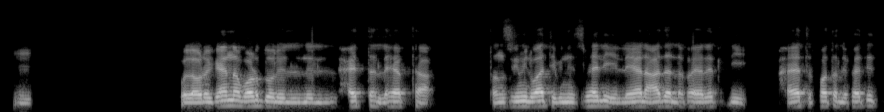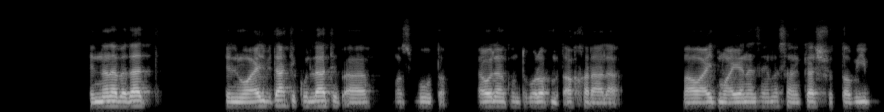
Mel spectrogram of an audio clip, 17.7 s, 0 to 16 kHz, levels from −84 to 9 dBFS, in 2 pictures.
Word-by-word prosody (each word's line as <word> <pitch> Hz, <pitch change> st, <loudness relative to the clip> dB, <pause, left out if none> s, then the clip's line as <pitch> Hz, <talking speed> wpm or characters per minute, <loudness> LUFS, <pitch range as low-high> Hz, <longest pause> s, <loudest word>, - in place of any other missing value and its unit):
إمم. 105 Hz, -1 st, -10 dB, 1.5 s
ولو 115 Hz, 0 st, +5 dB
رجعنا 130 Hz, +5 st, +4 dB
برضه 130 Hz, -1 st, +4 dB
لل 115 Hz, -1 st, -1 dB
للحتّة 115 Hz, +4 st, -2 dB
اللي 115 Hz, -2 st, -3 dB
هي 125 Hz, -1 st, +5 dB
بتاع -, -, -4 dB, 0.6 s
تنظيم 125 Hz, +3 st, 0 dB
الوقت 130 Hz, 0 st, +5 dB
بالنسبة 115 Hz, +3 st, +1 dB
لي 135 Hz, -3 st, 0 dB
اللي 115 Hz, +1 st, -2 dB
هي 125 Hz, +1 st, +5 dB
العادة 125 Hz, +1 st, +3 dB
اللي -, -, -2 dB
غيّرِت 125 Hz, 0 st, -1 dB
لي 115 Hz, -2 st, -5 dB, 0.3 s
حياتي -, -, +1 dB
الفترة 130 Hz, -, 0 dB
اللي 115 Hz, -2 st, -3 dB
فاتت، 125 Hz, +4 st, -2 dB, 1.0 s
إن 120 Hz, +2 st, +3 dB
أنا 130 Hz, +1 st, +5 dB
بدأت 135 Hz, +2 st, +3 dB, 0.7 s
المواعيد 120 Hz, +2 st, +2 dB
بتاعتي 140 Hz, +2 st, 0 dB
كلها 130 Hz, +1 st, +2 dB
تبقى 115 Hz, -2 st, -4 dB, 0.2 s
مضبوطة 120 Hz, -1 st, -10 dB, 0.3 s
أولًا 125 Hz, +1 st, +2 dB
كنت 120 Hz, -1 st, -12 dB
باروح 125 Hz, -, -1 dB
متأخر 120 Hz, -, -5 dB
على 110 Hz, 0 st, -4 dB, 0.7 s
مواعيد 115 Hz, +1 st, 0 dB
معينة، 120 Hz, +1 st, 0 dB
زيّ 120 Hz, 0 st, -10 dB
مثلًا 125 Hz, -2 st, -8 dB
كشف 125 Hz, -1 st, -3 dB
الطبيب 235 Hz, -, -5 dB
120 Hz, 140 wpm, -22 LUFS, 115-130 Hz, 1.5 s, ولو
